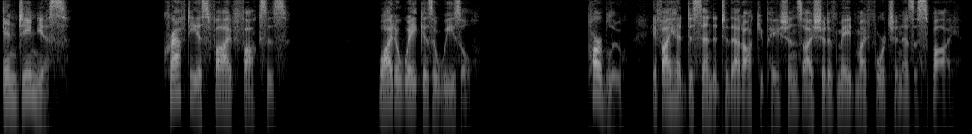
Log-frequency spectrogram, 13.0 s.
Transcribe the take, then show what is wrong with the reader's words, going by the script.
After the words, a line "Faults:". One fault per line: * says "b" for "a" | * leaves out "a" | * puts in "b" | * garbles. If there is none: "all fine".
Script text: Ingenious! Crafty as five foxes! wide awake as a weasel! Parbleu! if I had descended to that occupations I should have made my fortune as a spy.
Ingenious! Crafty as five foxes! wide awake as a weasel! Parbleu! if I had descended to that occupations I should have made my fortune as a spy.
Faults:
all fine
